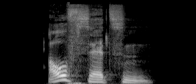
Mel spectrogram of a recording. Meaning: dative plural of Aufsatz
- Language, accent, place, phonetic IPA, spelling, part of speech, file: German, Germany, Berlin, [ˈaʊ̯fˌzɛt͡sn̩], Aufsätzen, noun, De-Aufsätzen.ogg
